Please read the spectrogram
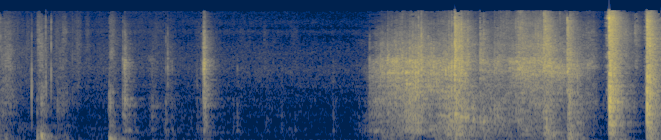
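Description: A die-cast Hot Wheels toy car rolling and rattling along plastic track for about two seconds, with a few light clicks before it and two sharp knocks near the end.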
